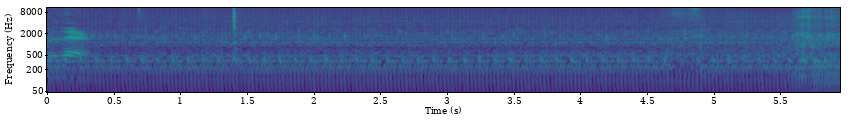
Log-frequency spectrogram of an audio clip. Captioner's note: skid steer engine roaring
